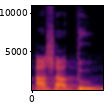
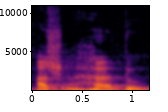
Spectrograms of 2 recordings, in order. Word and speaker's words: asyhadu: ketika adzan itu adalah pada saat mengucapkan syahadat, asyhadu, biasa diucapkan asyadu. Nah, karena terlalu cepat, jadi harusnya haknya diucapkan asyhadu. Nah, biasanya diucap asyadu. Nah, jadi haknya hilang, itu biasanya di situ.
